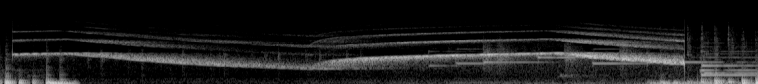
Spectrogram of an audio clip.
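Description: Ambulance siren wailing: its pitch falls slowly for about three seconds, climbs back up, then starts falling again near the end. Background music with a heavy beat comes back in near the end.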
